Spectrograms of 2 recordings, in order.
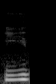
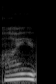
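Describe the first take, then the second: First: Either starts with an ee sound. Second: Either starts with an eye sound.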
